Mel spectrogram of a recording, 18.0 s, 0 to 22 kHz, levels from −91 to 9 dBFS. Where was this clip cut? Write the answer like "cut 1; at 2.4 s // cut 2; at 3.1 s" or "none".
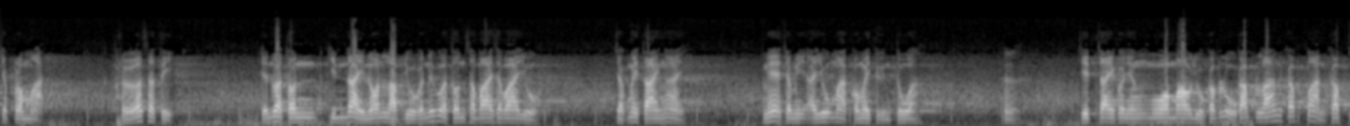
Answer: cut 1; at 16.5 s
